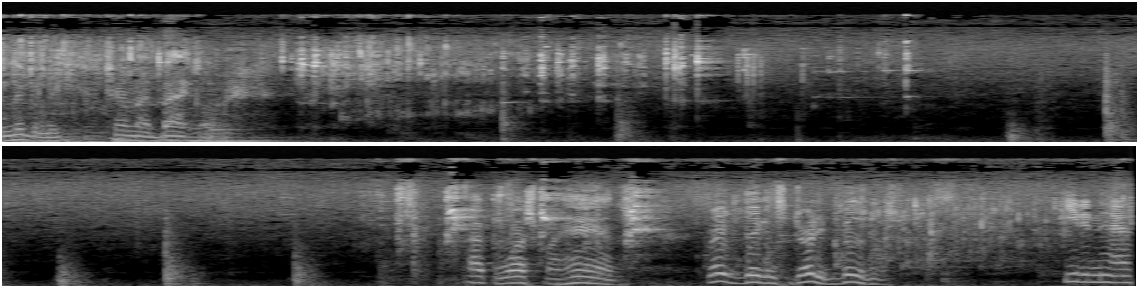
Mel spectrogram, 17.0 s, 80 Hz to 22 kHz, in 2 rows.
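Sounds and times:
lemonade poured from pitcher into glasses: 0.0 - 6.9, 13.8 - 17.0
speech: 0.1 - 2.0, 12.1 - 15.4, 16.5 - 17.0.

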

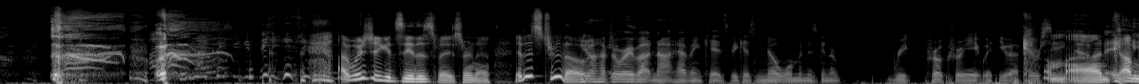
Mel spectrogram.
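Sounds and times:
open-mouthed coughs: 0.0 - 2.0
speech: 1.5 - 1.9, 3.0 - 11.3
laughter: 1.5 - 3.4, 11.1 - 11.3
quiet breathy sounds: 3.0 - 3.4.

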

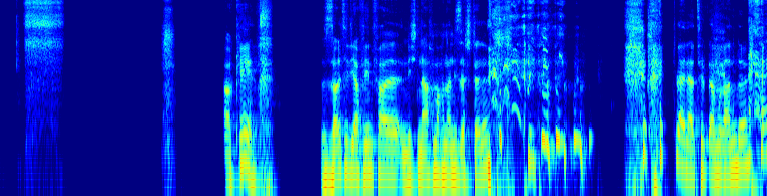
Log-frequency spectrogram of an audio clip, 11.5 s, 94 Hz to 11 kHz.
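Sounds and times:
deodorant aerosol spray hissing: 0.3 - 1.0
speech: 3.4 - 4.2, 4.8 - 8.8, 9.6 - 11.5
laughter: 7.3 - 8.9, 10.7 - 11.5.

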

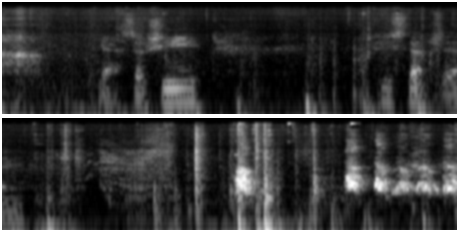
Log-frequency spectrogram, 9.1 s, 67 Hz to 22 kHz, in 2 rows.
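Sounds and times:
speech: 1.4 - 2.1, 3.8 - 5.2, 6.0 - 6.5
dog barking: 6.8 - 7.3, 8.0 - 9.0.

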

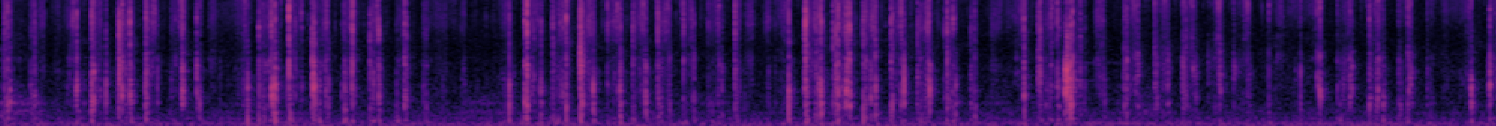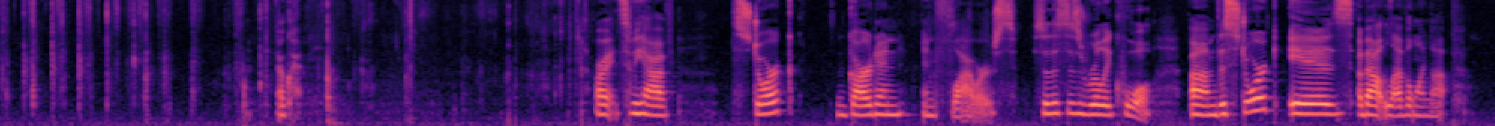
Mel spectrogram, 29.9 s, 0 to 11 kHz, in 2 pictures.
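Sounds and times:
deck of reading cards being shuffled and drawn: 0.0 - 20.9
speech: 17.8 - 18.0, 20.9 - 21.8, 22.5 - 29.5.

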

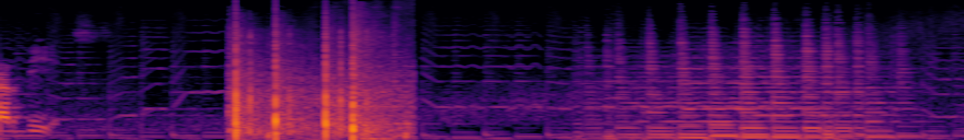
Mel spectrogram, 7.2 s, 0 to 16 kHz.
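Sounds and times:
speech: 0.0 - 0.5
steady music: 0.0 - 7.2
fireworks exploding: 1.7 - 3.1.

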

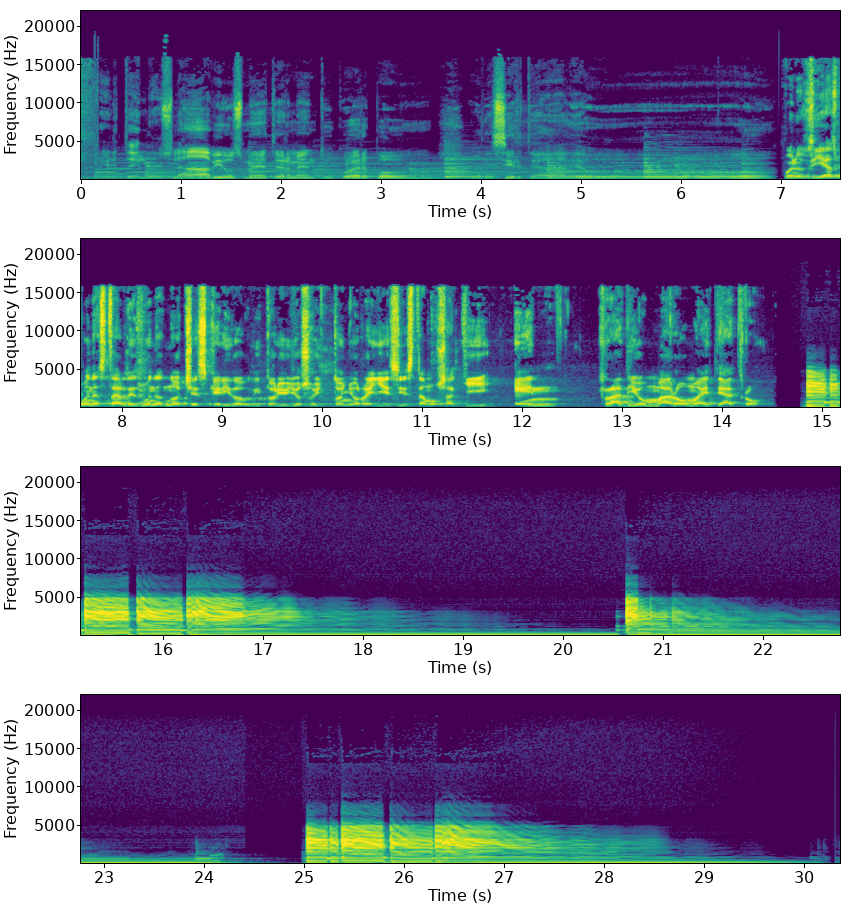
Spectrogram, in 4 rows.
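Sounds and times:
speech: 0.5 - 15.0
heavily distorted electric guitar chords in rock style: 14.8 - 30.3.

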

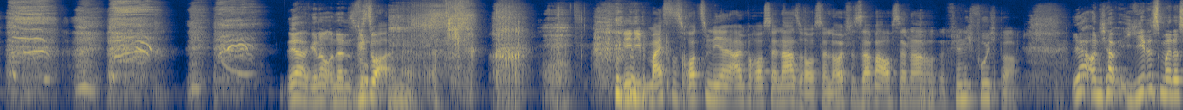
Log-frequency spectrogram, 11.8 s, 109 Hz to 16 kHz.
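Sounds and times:
person imitating heavy laboured breathing of a sick child with bronchitis: 0.0 - 2.7, 3.8 - 6.1
speech: 2.9 - 4.3, 6.2 - 11.8.

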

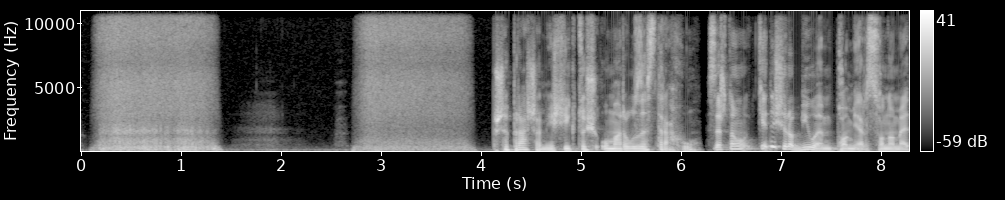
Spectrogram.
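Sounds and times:
person voicing whooshing hisses imitating whistling of wing feathers: 0.0 - 1.5, 2.7 - 4.0
speech: 4.2 - 8.2.

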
